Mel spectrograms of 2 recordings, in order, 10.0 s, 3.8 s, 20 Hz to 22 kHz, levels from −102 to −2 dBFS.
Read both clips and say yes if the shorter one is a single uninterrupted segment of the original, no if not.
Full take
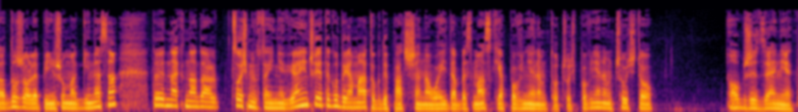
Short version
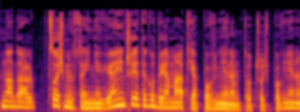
no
